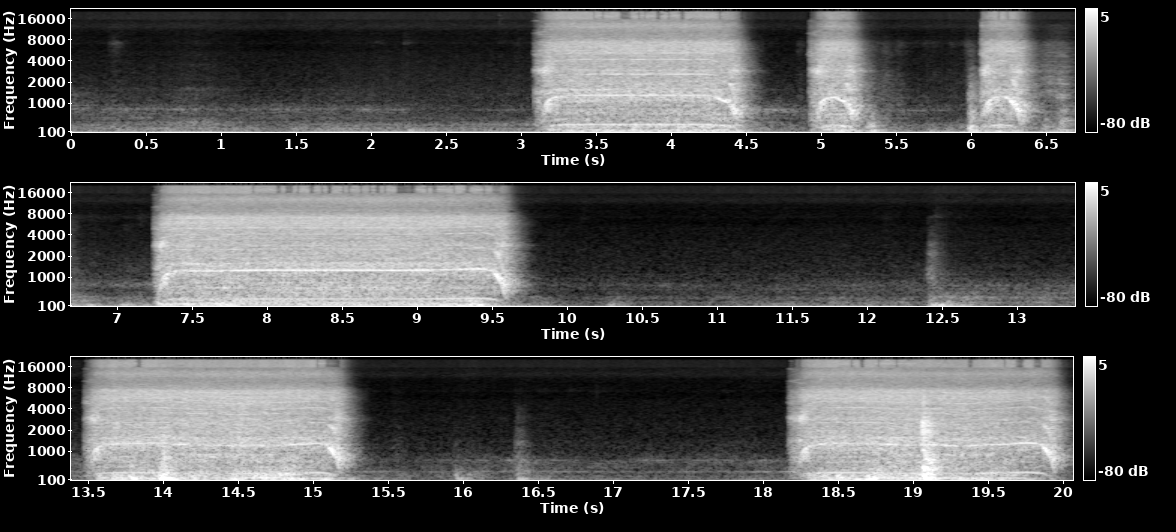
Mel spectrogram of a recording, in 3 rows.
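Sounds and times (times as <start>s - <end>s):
power drill boring into wood: 3.1s - 5.3s, 6.1s - 6.4s, 7.3s - 9.7s, 13.5s - 15.3s, 18.2s - 20.0s.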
